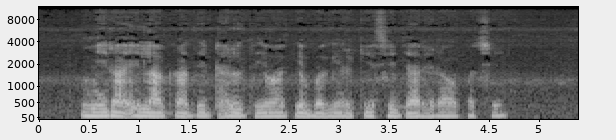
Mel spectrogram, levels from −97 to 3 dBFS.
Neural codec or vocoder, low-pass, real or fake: vocoder, 48 kHz, 128 mel bands, Vocos; 10.8 kHz; fake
